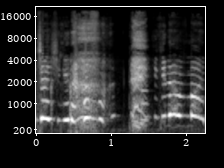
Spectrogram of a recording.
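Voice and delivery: put-on quoting boyfriend, high and crying with laughter; laugh-crying quote. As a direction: imitate his plea through laugh-tears. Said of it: "he's like".

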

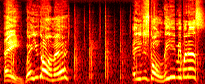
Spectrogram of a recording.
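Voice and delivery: hey, don't leave me holding this; calling after him. Acted. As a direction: yell after the courier as he walks off. Calling after departing courier.

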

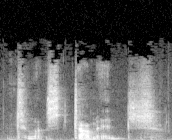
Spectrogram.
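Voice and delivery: breathy whisper, half to herself; whispered aside. Real, not acted. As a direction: drop to a whisper for the joke.

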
